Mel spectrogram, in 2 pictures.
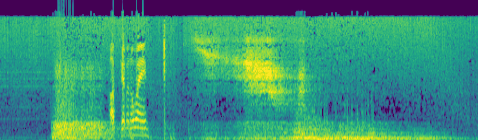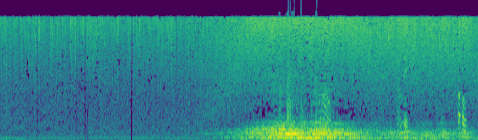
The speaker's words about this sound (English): Stand by for blastoff.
